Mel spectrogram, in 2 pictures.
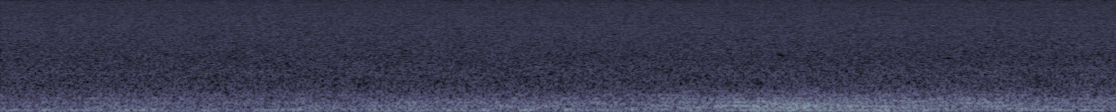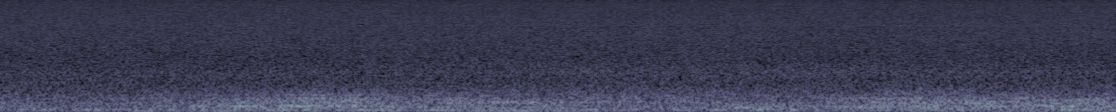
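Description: A man breathes slowly and deeply close by.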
